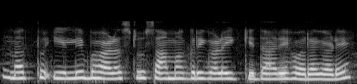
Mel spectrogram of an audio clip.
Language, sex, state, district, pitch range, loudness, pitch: Kannada, female, Karnataka, Bidar, 260-290 Hz, -12 LUFS, 275 Hz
